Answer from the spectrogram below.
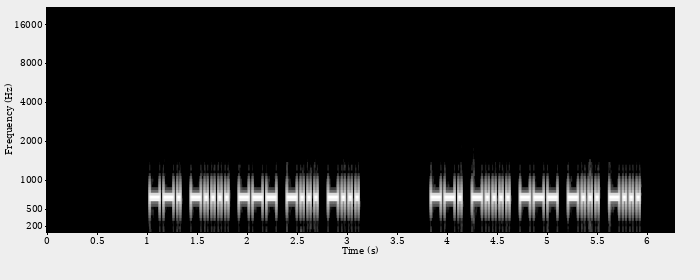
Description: Morse code, heard as a keyed tone, about 36 wpm, 700 Hz. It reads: G6OBB G6OBB
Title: DXCC-100 Call Signs - 5 Characters - Repeated 2x - 35wpm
